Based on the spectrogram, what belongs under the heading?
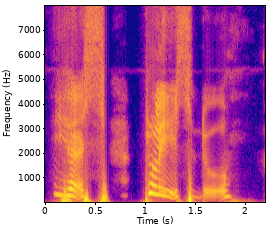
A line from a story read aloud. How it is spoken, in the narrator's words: Eren pleaded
